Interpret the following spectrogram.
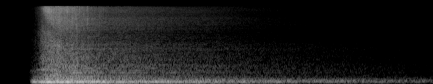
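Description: Logo-animation sound effect: a sudden whoosh with a low rumble underneath, starting about a third of a second in and then fading away slowly.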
